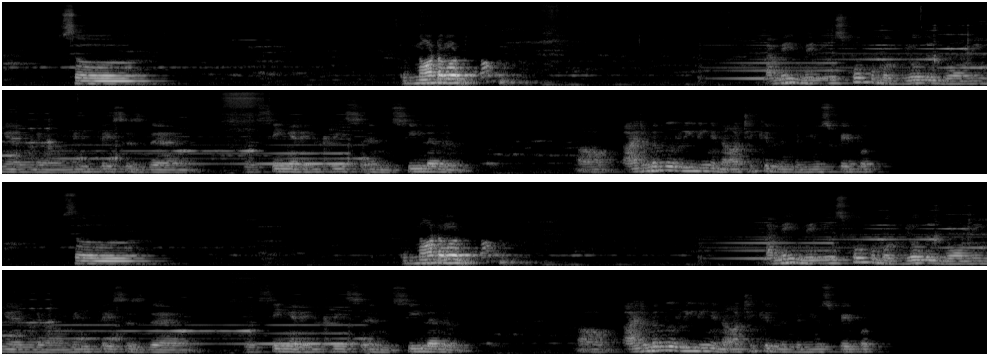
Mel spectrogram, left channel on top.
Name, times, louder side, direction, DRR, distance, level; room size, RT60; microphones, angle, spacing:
voice 1, 0.6-1.6 4.0-5.2, left 2 dB, 50° left, 0.4 m, -26 dB
voice 2, 4.3-4.7 7.6-11.8 12.3-14.5 15.6-18.5, right 2 dB, 20° left, 0.8 m, -35 dB
sound 1, 7.0-13.5, equal, 75° left, 0.8 m, -40 dB
3.4 x 2.8 x 2.3 m
head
